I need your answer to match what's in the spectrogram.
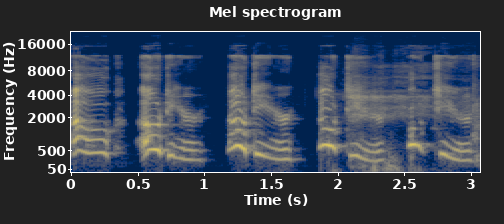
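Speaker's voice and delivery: high-pitched, squeaky, mouse-like voice. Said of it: "mousy researcher who squeaks".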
